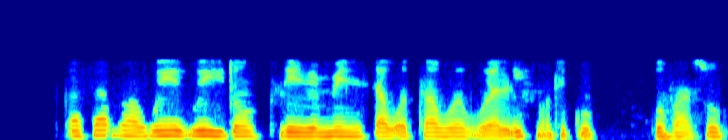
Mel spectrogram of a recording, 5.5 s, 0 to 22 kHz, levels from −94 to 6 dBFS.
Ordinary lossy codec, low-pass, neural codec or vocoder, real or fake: none; 3.6 kHz; none; real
